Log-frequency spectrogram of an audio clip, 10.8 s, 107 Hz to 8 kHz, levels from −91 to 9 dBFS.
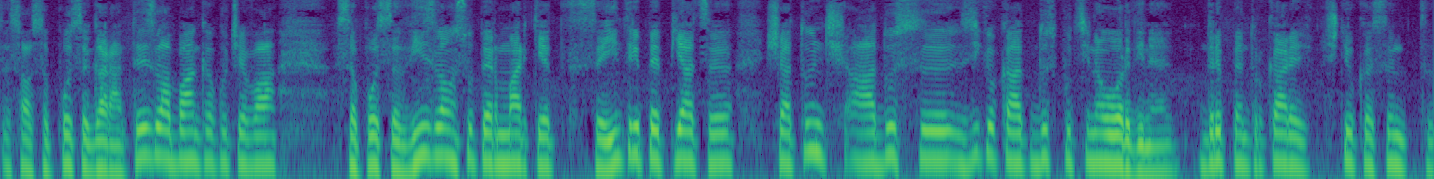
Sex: male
